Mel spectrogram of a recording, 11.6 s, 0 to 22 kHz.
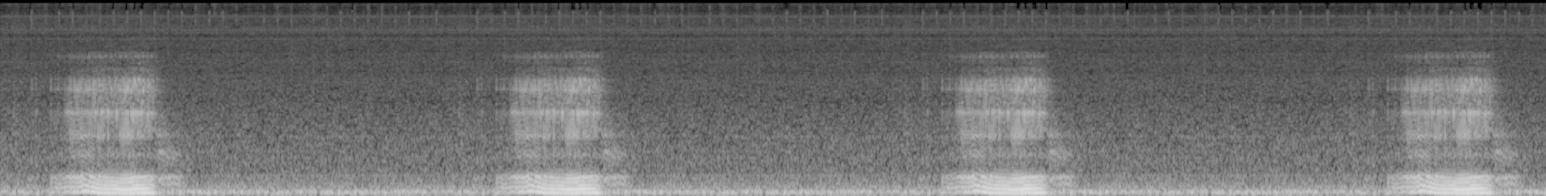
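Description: Regular fluttering, throaty snores on each breath in, about 18 breaths a minute, with faint room hum. Steady snoring in sleep.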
